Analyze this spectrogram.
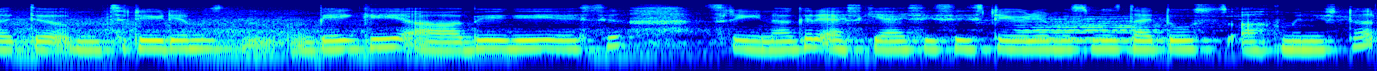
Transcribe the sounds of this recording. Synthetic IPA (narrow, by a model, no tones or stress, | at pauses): ɐt̪sʈeːɖijɐmsbeɡɐjaːbeːɡɐjsɨ | sɾiːnɐɡɐɾeskiaːjsisisʈeːɖijɐmɐsmɐzt̪at̪ʲoːsɐkʰminisʈɐɾ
